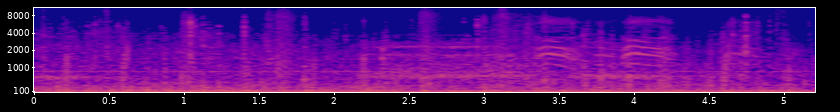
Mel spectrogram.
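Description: Heavy footsteps crunch slowly through grass and leaves.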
